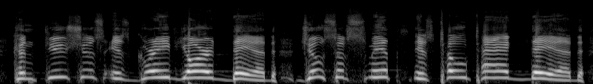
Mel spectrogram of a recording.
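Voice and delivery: loud, high, slow declamation; ringing, emphatic sermon climax; full-force preaching. Real, not acted. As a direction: proclaim it to the whole church, stretching the key words.

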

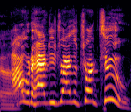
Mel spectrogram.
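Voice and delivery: high, loud mock indignation; loud teasing outburst. Real, not acted. Mock-indignant teasing over the driving.

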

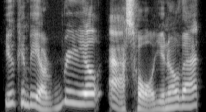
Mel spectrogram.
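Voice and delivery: high, loud, tearful rebuke; angry woman with tears in her eyes; hurt anger. Acted. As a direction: tell him off through tears.

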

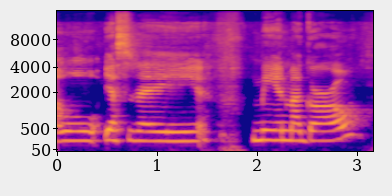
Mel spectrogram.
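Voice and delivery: normal talking voice

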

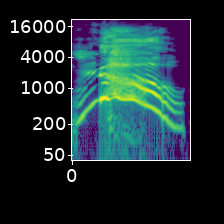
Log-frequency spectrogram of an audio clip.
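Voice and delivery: a high, loud mock shout of No!; shouted refusal. Kings refusing Israel's passage, loud high No!.

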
